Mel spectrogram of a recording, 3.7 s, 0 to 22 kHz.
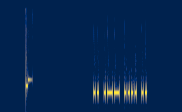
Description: Morse code, heard as a keyed tone, about 36 wpm, 700 Hz. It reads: IWHI
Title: Four Challenging Letter-Number Combinations 35wpm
